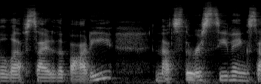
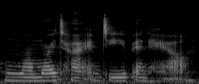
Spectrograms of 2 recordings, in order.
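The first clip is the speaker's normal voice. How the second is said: soft, unhurried meditation voice with long pauses; guided meditation; 5 dB quieter than usual. Acted. Teacher inviting everyone to close their eyes and breathe, guided meditation.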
